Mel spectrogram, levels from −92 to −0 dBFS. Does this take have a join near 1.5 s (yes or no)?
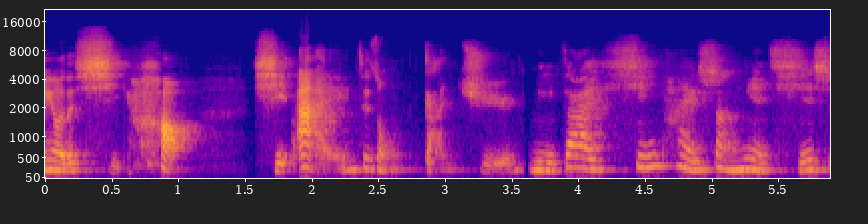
no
